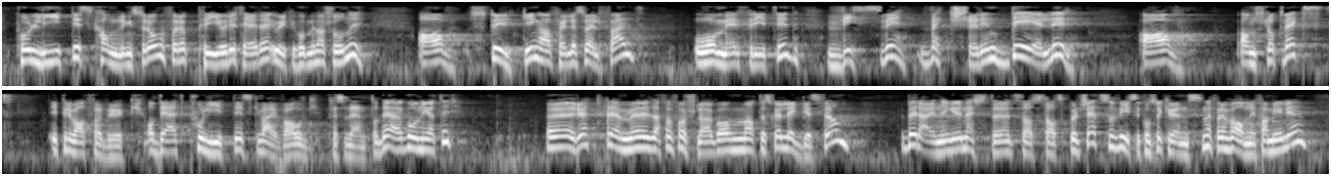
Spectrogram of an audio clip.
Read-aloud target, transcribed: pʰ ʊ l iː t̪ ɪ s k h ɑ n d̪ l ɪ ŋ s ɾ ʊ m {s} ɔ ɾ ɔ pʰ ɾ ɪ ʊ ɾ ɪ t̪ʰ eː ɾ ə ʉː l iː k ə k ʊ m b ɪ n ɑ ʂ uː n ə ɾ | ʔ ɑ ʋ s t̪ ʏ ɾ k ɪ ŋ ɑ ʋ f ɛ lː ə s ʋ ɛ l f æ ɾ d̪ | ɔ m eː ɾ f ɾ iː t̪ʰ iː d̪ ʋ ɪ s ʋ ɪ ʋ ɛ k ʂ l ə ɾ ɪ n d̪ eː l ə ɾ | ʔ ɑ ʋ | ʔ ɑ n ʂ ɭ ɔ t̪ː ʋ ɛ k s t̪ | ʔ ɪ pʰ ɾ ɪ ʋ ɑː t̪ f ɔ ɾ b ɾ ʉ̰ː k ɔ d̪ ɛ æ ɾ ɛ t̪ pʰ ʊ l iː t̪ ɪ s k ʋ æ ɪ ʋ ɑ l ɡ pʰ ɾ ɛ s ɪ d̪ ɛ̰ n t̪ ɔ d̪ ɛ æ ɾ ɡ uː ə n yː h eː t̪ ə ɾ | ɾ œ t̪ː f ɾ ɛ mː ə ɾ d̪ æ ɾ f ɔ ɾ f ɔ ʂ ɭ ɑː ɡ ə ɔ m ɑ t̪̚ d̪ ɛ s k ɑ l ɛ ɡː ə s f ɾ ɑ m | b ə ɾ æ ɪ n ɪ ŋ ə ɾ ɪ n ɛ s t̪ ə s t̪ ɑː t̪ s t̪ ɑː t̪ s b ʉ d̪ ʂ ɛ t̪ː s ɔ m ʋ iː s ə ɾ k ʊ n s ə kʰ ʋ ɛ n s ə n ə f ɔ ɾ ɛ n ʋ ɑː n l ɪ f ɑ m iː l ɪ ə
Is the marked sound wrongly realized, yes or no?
yes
